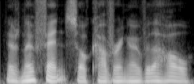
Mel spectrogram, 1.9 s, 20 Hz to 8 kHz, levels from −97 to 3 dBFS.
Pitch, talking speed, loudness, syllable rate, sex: 95 Hz, 280 wpm, -22 LUFS, 7.8 syllables/s, male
